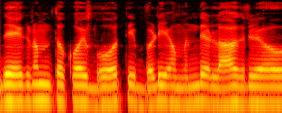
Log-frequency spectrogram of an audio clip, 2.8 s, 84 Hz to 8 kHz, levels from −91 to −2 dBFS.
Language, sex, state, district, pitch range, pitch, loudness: Marwari, male, Rajasthan, Nagaur, 120-130 Hz, 125 Hz, -33 LUFS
